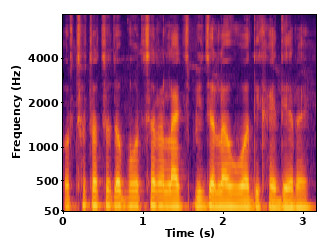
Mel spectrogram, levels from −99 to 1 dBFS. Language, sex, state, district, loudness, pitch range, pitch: Hindi, male, Arunachal Pradesh, Lower Dibang Valley, -15 LUFS, 105-115 Hz, 110 Hz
